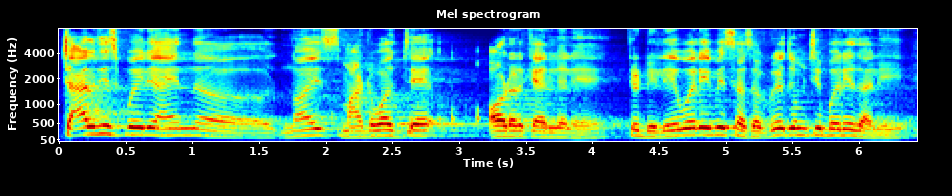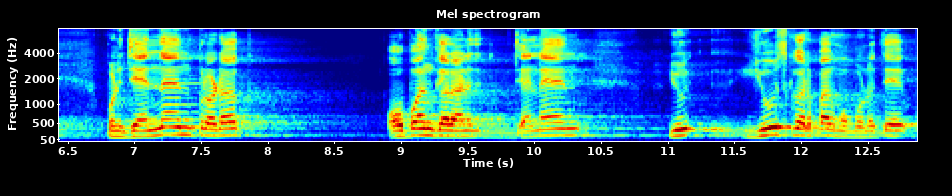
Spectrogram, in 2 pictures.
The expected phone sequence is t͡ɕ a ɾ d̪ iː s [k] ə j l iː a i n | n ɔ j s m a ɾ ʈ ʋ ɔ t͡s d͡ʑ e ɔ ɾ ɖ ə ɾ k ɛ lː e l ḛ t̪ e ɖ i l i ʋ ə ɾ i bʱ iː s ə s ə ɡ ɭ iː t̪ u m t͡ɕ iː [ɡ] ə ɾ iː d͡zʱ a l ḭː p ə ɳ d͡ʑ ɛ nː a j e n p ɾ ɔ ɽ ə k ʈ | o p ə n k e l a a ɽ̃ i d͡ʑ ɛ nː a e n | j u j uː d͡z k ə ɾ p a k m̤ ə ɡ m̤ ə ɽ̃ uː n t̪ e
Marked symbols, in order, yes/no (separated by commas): no, no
